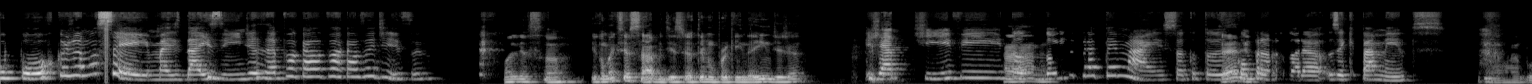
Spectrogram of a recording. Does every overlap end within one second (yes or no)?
yes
